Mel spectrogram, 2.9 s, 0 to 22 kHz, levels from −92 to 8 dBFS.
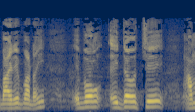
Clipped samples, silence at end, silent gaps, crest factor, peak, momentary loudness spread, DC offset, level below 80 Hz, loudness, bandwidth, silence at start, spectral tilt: under 0.1%; 0 s; none; 16 dB; 0 dBFS; 13 LU; under 0.1%; -66 dBFS; -15 LUFS; 11.5 kHz; 0 s; -3.5 dB/octave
